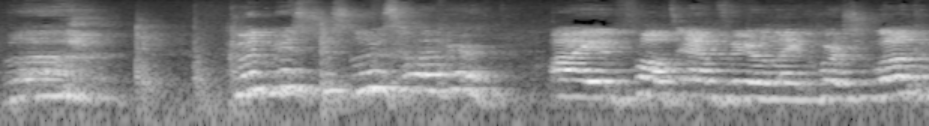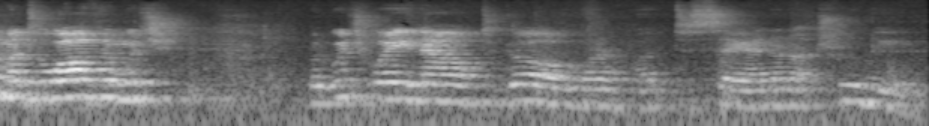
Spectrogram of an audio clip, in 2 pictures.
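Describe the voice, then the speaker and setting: A woman playing a hapless, pompous gentleman suitor in an amateur staged reading of an old verse comedy, in a florid, declamatory way. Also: high-pitched, normal speed. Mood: courteous, dithering. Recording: echoey room from far off, faint noise.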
